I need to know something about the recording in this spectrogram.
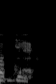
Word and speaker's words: object: Yes, not an object, because an object, it's a noun. The stress is on this on the first syllable in a noun, not in a verb.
